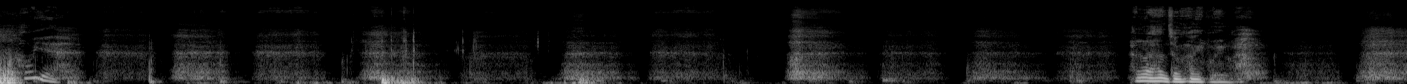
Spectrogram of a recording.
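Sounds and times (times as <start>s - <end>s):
person breathing hard: 0.0s - 11.3s, 12.4s - 14.0s.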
